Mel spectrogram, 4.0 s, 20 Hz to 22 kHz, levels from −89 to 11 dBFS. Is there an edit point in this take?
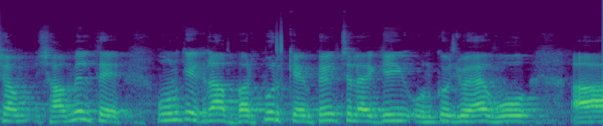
no; 0 cuts

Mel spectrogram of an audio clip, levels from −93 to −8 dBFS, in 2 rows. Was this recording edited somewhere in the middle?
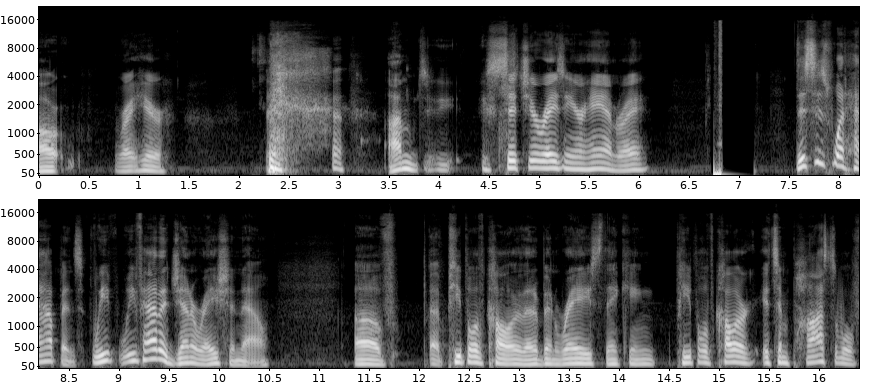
yes; 1 cut; at 6.9 s

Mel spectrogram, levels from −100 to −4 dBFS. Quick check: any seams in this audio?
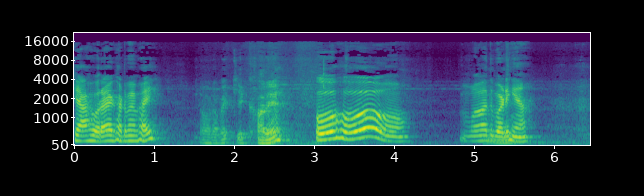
no; 0 cuts

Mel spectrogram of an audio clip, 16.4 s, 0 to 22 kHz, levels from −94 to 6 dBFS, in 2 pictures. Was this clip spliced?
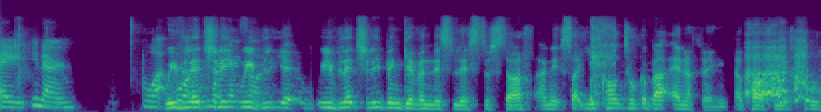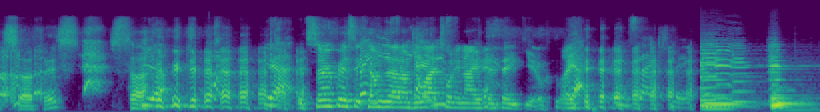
yes; 1 cut; at 15.0 s

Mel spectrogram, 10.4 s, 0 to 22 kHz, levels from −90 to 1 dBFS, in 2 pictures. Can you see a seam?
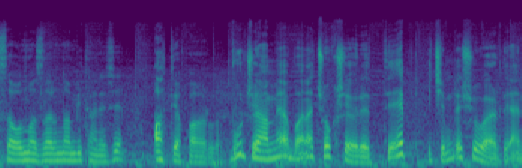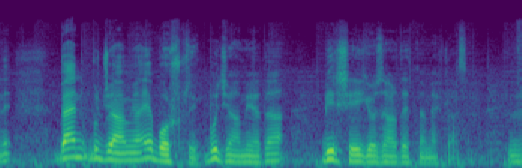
yes; 2 cuts; at 2.3 s, 7.2 s

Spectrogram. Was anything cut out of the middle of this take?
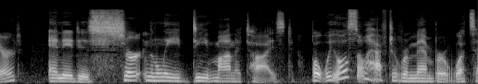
yes; 1 cut; at 2.9 s

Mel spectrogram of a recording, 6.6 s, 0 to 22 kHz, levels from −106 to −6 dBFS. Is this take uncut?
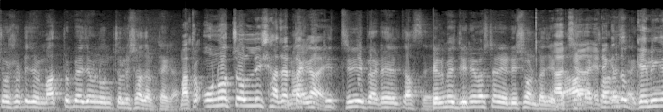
no; 1 cut; at 4.2 s

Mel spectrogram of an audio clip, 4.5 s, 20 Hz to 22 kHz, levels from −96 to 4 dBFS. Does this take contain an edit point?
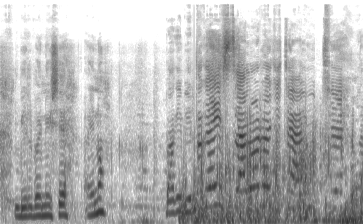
yes; 1 cut; at 2.3 s

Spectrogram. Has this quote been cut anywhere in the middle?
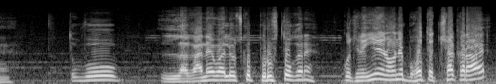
yes; 1 cut; at 3.5 s

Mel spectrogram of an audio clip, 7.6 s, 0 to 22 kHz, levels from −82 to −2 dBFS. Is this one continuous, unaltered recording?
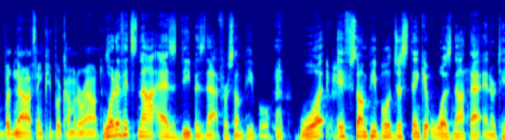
no; 1 cut; at 1.5 s

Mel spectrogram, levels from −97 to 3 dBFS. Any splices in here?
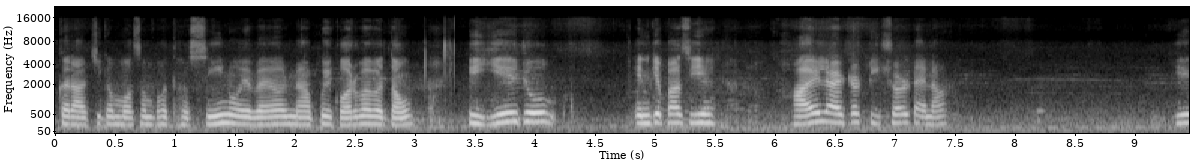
no; 0 cuts

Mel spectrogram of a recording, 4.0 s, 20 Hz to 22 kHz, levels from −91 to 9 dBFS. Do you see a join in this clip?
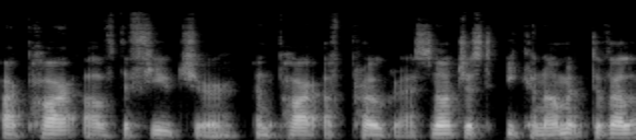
no; 0 cuts

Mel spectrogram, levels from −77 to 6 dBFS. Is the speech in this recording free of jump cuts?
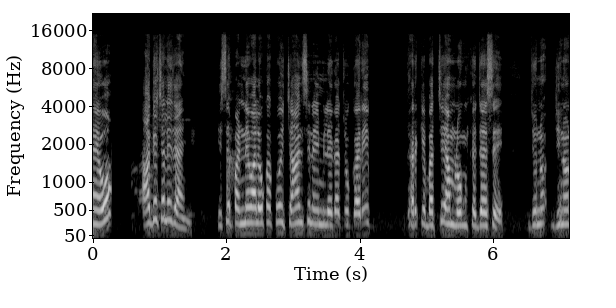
yes; 0 cuts

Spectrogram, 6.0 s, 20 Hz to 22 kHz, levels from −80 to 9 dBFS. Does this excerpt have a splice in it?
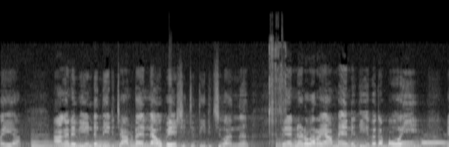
yes; 1 cut; at 3.7 s

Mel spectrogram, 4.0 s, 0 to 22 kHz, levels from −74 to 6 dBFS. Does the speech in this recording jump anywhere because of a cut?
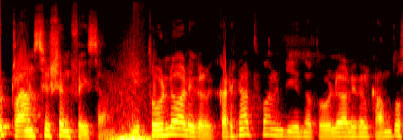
yes; 1 cut; at 1.1 s

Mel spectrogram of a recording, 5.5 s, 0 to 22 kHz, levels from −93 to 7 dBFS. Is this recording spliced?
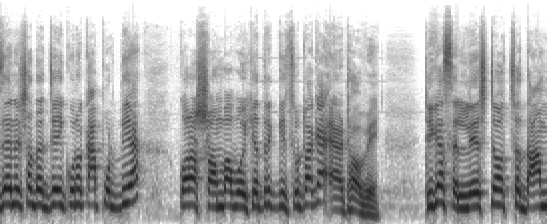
no; 0 cuts

